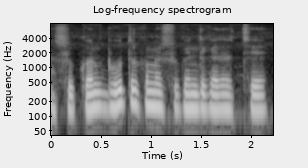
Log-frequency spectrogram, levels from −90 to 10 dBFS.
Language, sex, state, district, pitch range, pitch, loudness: Bengali, male, Assam, Hailakandi, 135-155 Hz, 145 Hz, -16 LUFS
